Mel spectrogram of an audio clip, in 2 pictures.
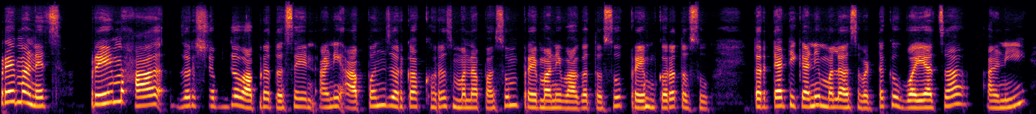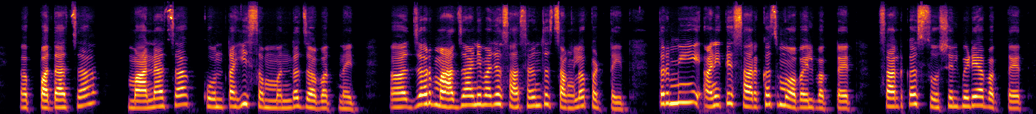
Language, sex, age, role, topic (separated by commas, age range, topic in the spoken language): Marathi, female, 30-34, guest, कुटुंबात विश्वास टिकवण्यासाठी तुम्ही कोणते नियम पाळता?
